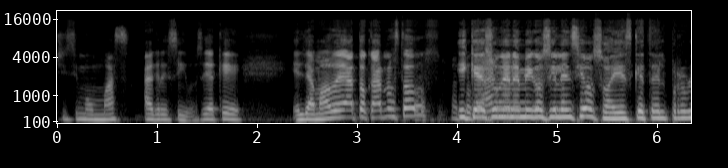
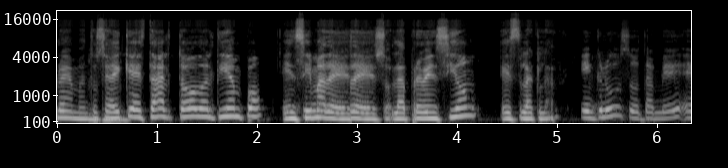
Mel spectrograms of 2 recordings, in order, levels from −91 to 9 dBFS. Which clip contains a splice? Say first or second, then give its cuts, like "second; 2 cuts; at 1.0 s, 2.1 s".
second; 2 cuts; at 2.1 s, 2.9 s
